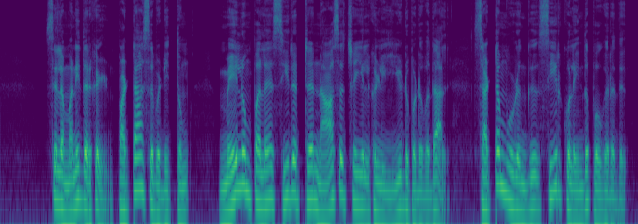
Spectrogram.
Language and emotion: Tamil, neutral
